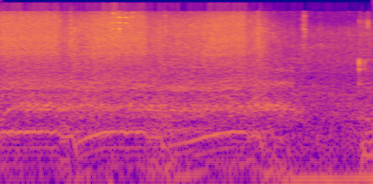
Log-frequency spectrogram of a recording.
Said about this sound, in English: We're gonna be drifting some new cars that I haven't drifted before.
